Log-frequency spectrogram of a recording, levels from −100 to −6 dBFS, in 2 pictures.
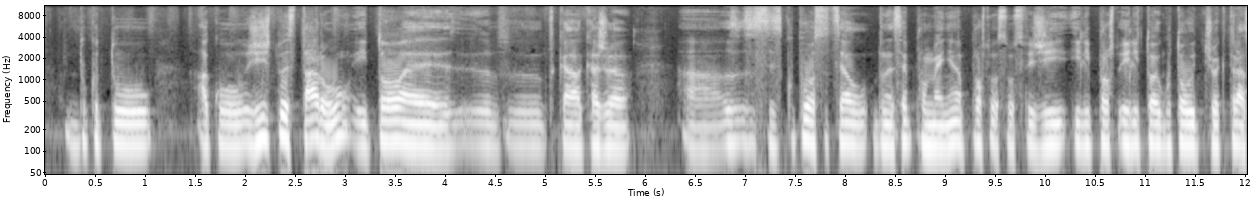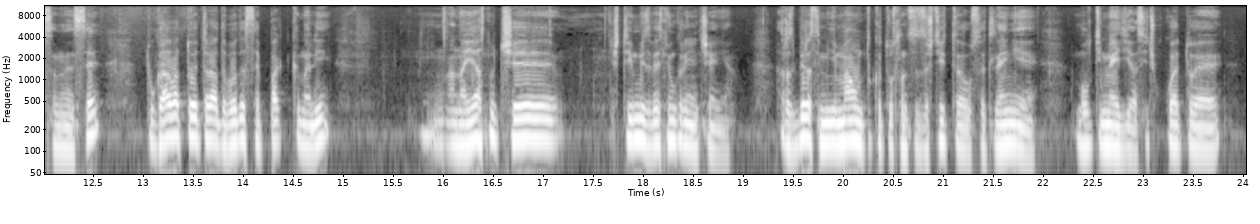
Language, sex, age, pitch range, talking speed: Bulgarian, male, 30-49, 115-140 Hz, 150 wpm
